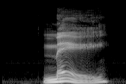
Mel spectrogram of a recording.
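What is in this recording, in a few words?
"may", English, male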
